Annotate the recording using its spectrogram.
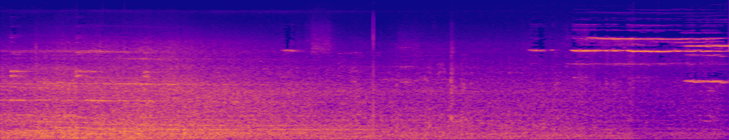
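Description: Metra diesel commuter train with bilevel stainless-steel cars rolling past close by, the rumble fading as it slows. About a second and a half before the end, a high-pitched squealing sets in as the train brakes to a stop.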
